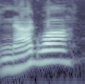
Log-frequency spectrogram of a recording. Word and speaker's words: Naugatuck: Naugatuck.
